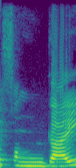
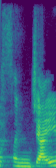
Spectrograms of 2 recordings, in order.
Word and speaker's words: fungi: फिर आपके पास होते हैं फंगाई या फंजाई भी इसको बोल सकते हैं। दोनों तरीके से आप इसको प्रोनाउंस कर सकते हो।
